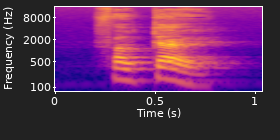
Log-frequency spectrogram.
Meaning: armchair
- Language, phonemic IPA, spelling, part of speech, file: Dutch, /foːˈtœy̯/, fauteuil, noun, Nl-fauteuil.ogg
